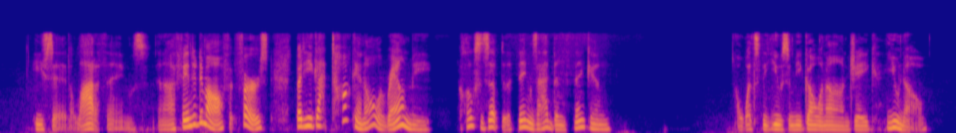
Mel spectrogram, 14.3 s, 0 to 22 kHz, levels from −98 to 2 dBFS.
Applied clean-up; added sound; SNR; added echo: neural mask model Resemble Enhance denoiser.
